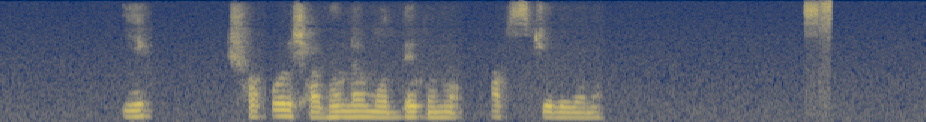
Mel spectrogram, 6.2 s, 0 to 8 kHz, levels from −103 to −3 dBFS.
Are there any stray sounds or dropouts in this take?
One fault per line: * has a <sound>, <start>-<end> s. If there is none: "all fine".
* has a laugh, 5.4-5.6 s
